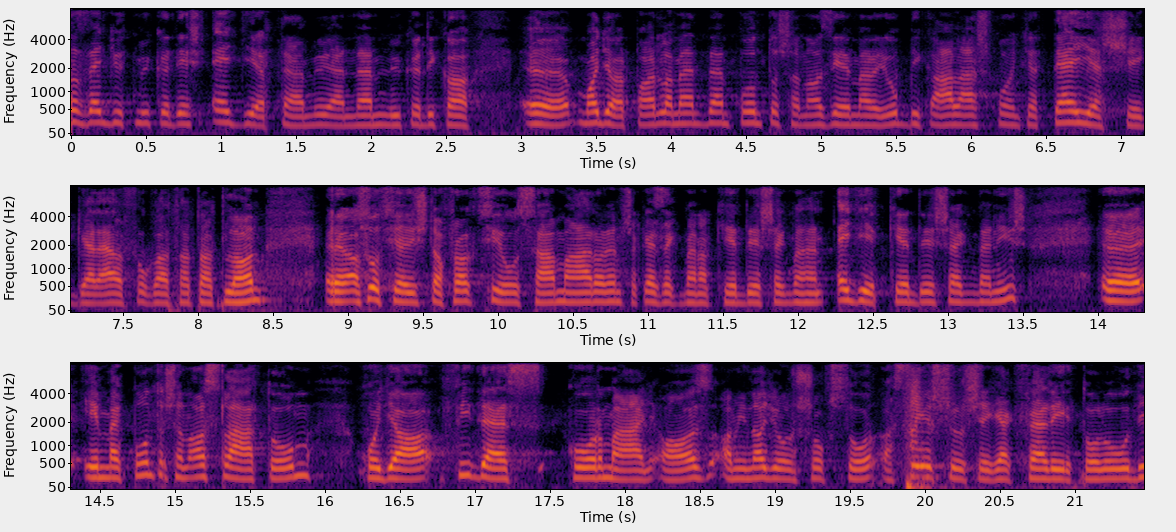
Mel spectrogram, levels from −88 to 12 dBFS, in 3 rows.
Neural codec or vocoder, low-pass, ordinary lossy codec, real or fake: codec, 16 kHz, 8 kbps, FunCodec, trained on Chinese and English, 25 frames a second; none; none; fake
